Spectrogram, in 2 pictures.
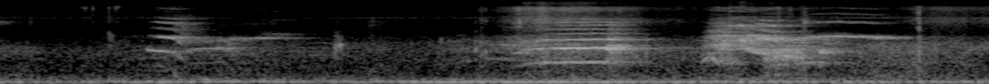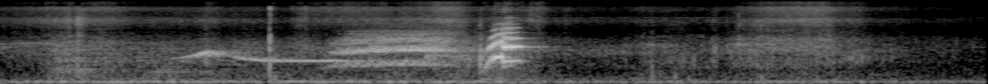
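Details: Indian ringneck parrot giving a few scattered chirps and short squawks, some rising and falling, separated by quiet gaps over a faint low steady hum.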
